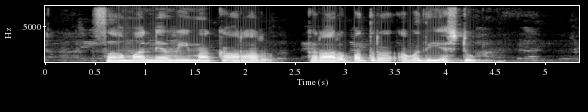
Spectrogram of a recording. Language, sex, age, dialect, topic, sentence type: Kannada, male, 18-24, Dharwad Kannada, banking, question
